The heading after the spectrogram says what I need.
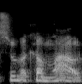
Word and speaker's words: summa cum laude: So originally you're at Bucknell University, you get an honors in English and creative writing, you graduate summa cum laude, right?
